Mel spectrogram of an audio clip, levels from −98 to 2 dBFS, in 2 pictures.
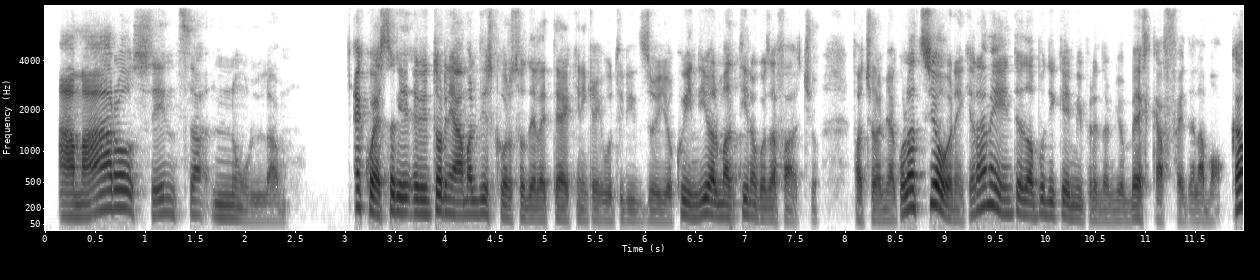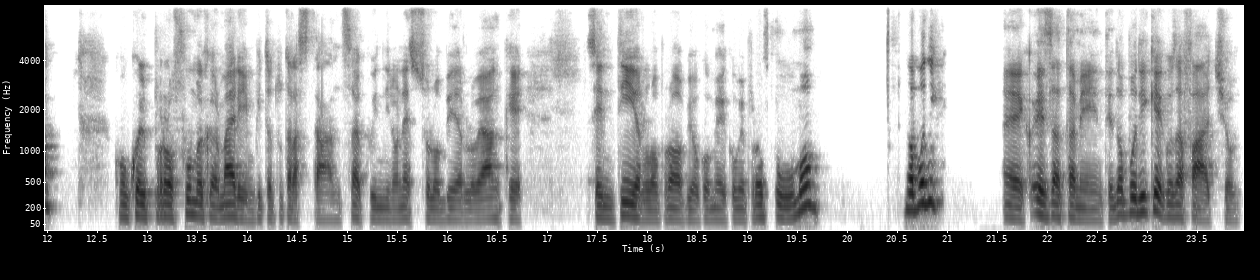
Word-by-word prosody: Amaro, 175 Hz, +12 st, +4 dB
senza 140 Hz, 0 st, -7 dB
nulla. 105 Hz, -8 st, -9 dB, 0.7 s
E 210 Hz, -, +4 dB
questo 180 Hz, -, +4 dB
ri 160 Hz, -2 st, +4 dB
uhm, 145 Hz, -1 st, +2 dB
torniamo 145 Hz, -5 st, +4 dB
al 140 Hz, -, +1 dB
discorso 145 Hz, 0 st, -3 dB
delle -, -, -3 dB
tecniche 95 Hz, -1 st, -5 dB
che -, -, -9 dB
utilizzo 90 Hz, 0 st, -11 dB
io. 90 Hz, 0 st, -7 dB
Quindi 130 Hz, -1 st, -3 dB
io 155 Hz, -, +5 dB
al 125 Hz, -, +2 dB
mattino 125 Hz, +3 st, -2 dB
cosa 105 Hz, -1 st, -3 dB
faccio? -, -, -9 dB, 0.3 s
Faccio -, -, -6 dB
la 95 Hz, -, -1 dB
mia 95 Hz, 0 st, -6 dB
colazione 205 Hz, +4 st, +5 dB
chiaramente, 200 Hz, -11 st, 0 dB
dopodiché 135 Hz, -2 st, -1 dB
mi 110 Hz, -2 st, -6 dB
prendo 95 Hz, -, -10 dB
il -, -, -11 dB
mio 90 Hz, 0 st, -10 dB
bel -, -, -2 dB
caffè -, -, -6 dB
della -, -, -6 dB
moka, 215 Hz, +2 st, +2 dB, 0.5 s
con 120 Hz, -2 st, -4 dB
quel 120 Hz, -1 st, +3 dB
profumo 125 Hz, +2 st, +1 dB
che -, -, -5 dB
ormai 120 Hz, +3 st, +4 dB
ha -, -, +8 dB
riempito 95 Hz, -5 st, -6 dB
tutta -, -, -6 dB
la -, -, 0 dB
stanza, 90 Hz, -2 st, -5 dB
quindi 100 Hz, -1 st, -9 dB
non 100 Hz, +1 st, -9 dB
è -, -, -4 dB
solo 100 Hz, -3 st, -7 dB
berlo, 95 Hz, -1 st, -6 dB
è 100 Hz, -, +1 dB
anche 105 Hz, 0 st, -2 dB, 0.6 s
sentirlo 110 Hz, -3 st, 0 dB
proprio 100 Hz, 0 st, -2 dB
come 100 Hz, 0 st, -8 dB
come 100 Hz, -1 st, -7 dB
profumo, 120 Hz, -, +2 dB, 0.8 s
dopodi 245 Hz, +7 st, +6 dB, 0.5 s
ecco 450 Hz, -2 st, 0 dB
esattamente, 95 Hz, -2 st, +1 dB
dopodiché 155 Hz, +7 st, +4 dB
cosa 120 Hz, 0 st, 0 dB
faccio? -, -, -1 dB
120 Hz, 160 wpm, -22 LUFS, 100-150 Hz, 0.8 s, ha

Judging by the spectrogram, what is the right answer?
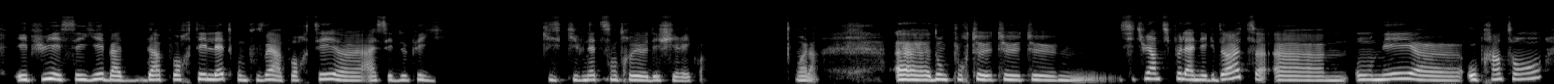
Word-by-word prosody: Et 215 Hz, +2 st, +3 dB
puis 240 Hz, +6 st, +4 dB
essayer, 225 Hz, +1 st, +2 dB
bah, 200 Hz, -1 st, +2 dB
d'apporter 215 Hz, +6 st, -1 dB
l'aide 230 Hz, +1 st, +3 dB
qu'on 205 Hz, -2 st, -2 dB
pouvait 200 Hz, +3 st, -2 dB
apporter, 215 Hz, +5 st, -1 dB
heu, 185 Hz, -2 st, -1 dB
à 190 Hz, -, -2 dB
ces 200 Hz, +1 st, -6 dB
2 195 Hz, +2 st, -3 dB
pays 190 Hz, -6 st, -4 dB, 1.0 s
qui 200 Hz, -2 st, -7 dB
qui 205 Hz, -, -5 dB
venaient 205 Hz, +2 st, 0 dB
de 210 Hz, -, -19 dB
s'entre, 210 Hz, -3 st, -3 dB
heu, 195 Hz, -2 st, +3 dB
déchirer, 185 Hz, -2 st, -4 dB
quoi. -, -, -23 dB, 0.9 s
Voilà. 95 Hz, -2 st, -2 dB, 0.8 s
Heu, 215 Hz, -2 st, +6 dB
donc 220 Hz, 0 st, +3 dB
pour 220 Hz, -2 st, -5 dB
te 215 Hz, -4 st, +3 dB
te 210 Hz, +1 st, +1 dB
te, 215 Hz, +2 st, -5 dB, 0.2 s
hem, 195 Hz, 0 st, -2 dB, 0.3 s
situer 230 Hz, +5 st, -3 dB
un 255 Hz, -, +2 dB
petit 255 Hz, 0 st, -11 dB
peu 265 Hz, -, -1 dB
l'anecdote, 230 Hz, -, +1 dB, 0.2 s
hem, 190 Hz, -2 st, -1 dB
on 215 Hz, 0 st, +3 dB
est, 255 Hz, +2 st, +3 dB
heu, 190 Hz, -3 st, -1 dB
au 215 Hz, -, +5 dB
printemps, 245 Hz, +6 st, -3 dB
210 Hz, 160 wpm, -19 LUFS, 195-230 Hz, 1.0 s, Heu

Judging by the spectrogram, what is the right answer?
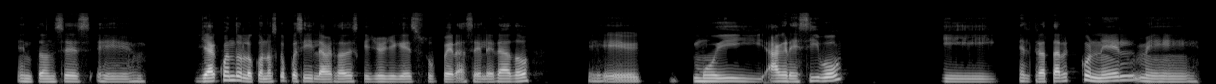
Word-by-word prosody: Entonces, 130 Hz, 0 st, -1 dB
eh, 125 Hz, -1 st, -5 dB, 0.6 s
ya 150 Hz, +2 st, +7 dB
cuando 195 Hz, -2 st, +3 dB
lo 135 Hz, -3 st, +3 dB
conozco, 130 Hz, 0 st, -1 dB
pues 145 Hz, -, -1 dB
sí, 145 Hz, -1 st, -1 dB
la 125 Hz, -3 st, +3 dB
verdad 130 Hz, +2 st, +2 dB
es 140 Hz, 0 st, -4 dB
que 130 Hz, -, -7 dB
yo 135 Hz, +1 st, 0 dB
llegué 130 Hz, -1 st, 0 dB
súper 130 Hz, -1 st, -2 dB
acelerado, 135 Hz, +5 st, +1 dB, 0.5 s
eh, 65 Hz, +1 st, -2 dB, 0.5 s
muy 145 Hz, -3 st, +1 dB
agresivo, 155 Hz, -, +2 dB, 0.9 s
y 130 Hz, -2 st, -6 dB, 0.2 s
el 145 Hz, -3 st, -5 dB
tratar 150 Hz, +3 st, +1 dB
con 170 Hz, -7 st, +3 dB
él 180 Hz, +6 st, +2 dB
me 130 Hz, -2 st, -3 dB
135 Hz, 125 wpm, -23 LUFS, 130-150 Hz, 0.9 s, ya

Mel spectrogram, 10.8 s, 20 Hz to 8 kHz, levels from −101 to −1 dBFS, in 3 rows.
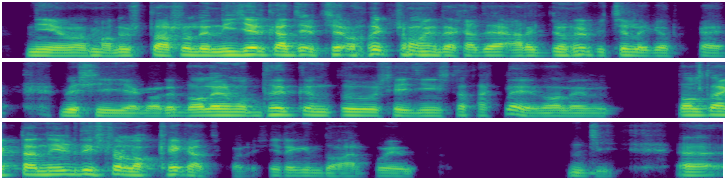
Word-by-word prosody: নিয়ে 125 Hz, -2 st, +3 dB
আবার 120 Hz, 0 st, -1 dB
মানুষ 130 Hz, +2 st, -1 dB
তো -, -, -2 dB
আসলে 140 Hz, -2 st, +3 dB
নিজের 150 Hz, +1 st, +7 dB
কাজের 145 Hz, +2 st, +5 dB
চেয়ে 155 Hz, -, +3 dB
অনেক 180 Hz, -2 st, +2 dB
সময় 145 Hz, -5 st, +1 dB
দেখা 125 Hz, -, 0 dB
যায় 130 Hz, -, +3 dB
আরেকজনের 130 Hz, +5 st, -1 dB
পিছে 135 Hz, -, -2 dB
লেগে 115 Hz, 0 st, -2 dB
থাকায় -, -, -8 dB, 0.3 s
বেশি 120 Hz, 0 st, -1 dB
ইয়ে 110 Hz, -1 st, -2 dB
করে। 105 Hz, -, -2 dB
দলের 135 Hz, +1 st, +5 dB
মধ্যে 130 Hz, +4 st, -2 dB
কিন্তু 135 Hz, -1 st, -3 dB, 0.2 s
সেই 120 Hz, -2 st, -3 dB
জিনিসটা 115 Hz, -1 st, -8 dB
থাকলে -, -, -4 dB, 0.2 s
দলের 110 Hz, -1 st, -4 dB, 0.4 s
দল 140 Hz, -, +3 dB
তো -, -, +3 dB
একটা 145 Hz, +2 st, +3 dB
নির্দিষ্ট 165 Hz, +2 st, 0 dB
লক্ষ্যে 470 Hz, -1 st, +1 dB
কাজ -, -, -4 dB
করে। -, -, -20 dB
সেটা 125 Hz, -2 st, -8 dB
কিন্তু 115 Hz, -, -9 dB
আর -, -, -11 dB
হয়ে 425 Hz, -2 st, -6 dB
উঠে -, -, -27 dB, 0.8 s
জি। -, -, -17 dB, 0.4 s
এ্যা -, -, 0 dB
135 Hz, 220 wpm, -20 LUFS, 120-150 Hz, 0.8 s, নিজের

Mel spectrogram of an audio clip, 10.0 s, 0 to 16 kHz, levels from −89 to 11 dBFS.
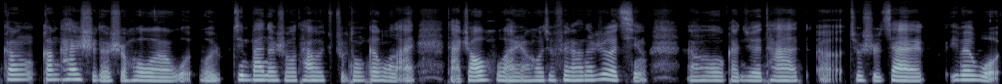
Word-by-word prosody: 刚 215 Hz, -1 st, +1 dB
刚 210 Hz, -1 st, +1 dB
开 220 Hz, +1 st, +3 dB
始 185 Hz, -4 st, -3 dB
的 -, -, 0 dB
时 175 Hz, -, -2 dB
候 175 Hz, 0 st, +1 dB
啊， 160 Hz, -2 st, +3 dB
我 155 Hz, -, -3 dB
我 80 Hz, -1 st, -1 dB
进 200 Hz, -1 st, +1 dB
班 195 Hz, -1 st, +4 dB
的 185 Hz, -1 st, +2 dB
时 185 Hz, -1 st, -3 dB
候， 180 Hz, -, +1 dB
她 180 Hz, 0 st, +1 dB
会 180 Hz, -, +1 dB
主 185 Hz, -, -10 dB
动 180 Hz, -1 st, -2 dB
跟 180 Hz, 0 st, +1 dB
我 165 Hz, -3 st, 0 dB
来 -, -, -1 dB, 0.3 s
打 -, -, -3 dB
招 180 Hz, +7 st, +4 dB
呼 195 Hz, -1 st, -4 dB
啊， 175 Hz, -, +2 dB
然 170 Hz, 0 st, -1 dB
后 175 Hz, 0 st, 0 dB
就 185 Hz, 0 st, -3 dB
非 190 Hz, +2 st, 0 dB
常 185 Hz, 0 st, +2 dB
地 190 Hz, 0 st, +1 dB
热 210 Hz, -1 st, +3 dB
情。 185 Hz, +3 st, -4 dB, 0.4 s
然 175 Hz, -, -4 dB
后 180 Hz, -1 st, 0 dB
感 170 Hz, -1 st, -3 dB
觉 170 Hz, -1 st, 0 dB
她， 175 Hz, -1 st, +1 dB, 0.2 s
呃， -, -, -6 dB, 0.2 s
就 190 Hz, -, -3 dB
是 165 Hz, -, -3 dB
在 170 Hz, -2 st, +4 dB, 0.2 s
因 195 Hz, +3 st, -4 dB
为 200 Hz, 0 st, +5 dB
我 190 Hz, -4 st, +2 dB
180 Hz, 275 characters per minute, -25 LUFS, 170-195 Hz, 0.4 s, 为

